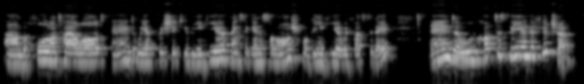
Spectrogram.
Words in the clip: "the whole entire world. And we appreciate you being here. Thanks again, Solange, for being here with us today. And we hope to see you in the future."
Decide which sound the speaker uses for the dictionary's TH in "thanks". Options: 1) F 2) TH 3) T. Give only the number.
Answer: 2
